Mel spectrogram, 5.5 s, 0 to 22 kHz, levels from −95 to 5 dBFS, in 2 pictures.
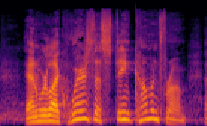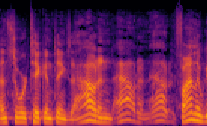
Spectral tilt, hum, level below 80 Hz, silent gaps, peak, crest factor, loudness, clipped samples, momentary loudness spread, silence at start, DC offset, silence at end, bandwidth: -5.5 dB/octave; none; -74 dBFS; none; -2 dBFS; 20 dB; -21 LUFS; under 0.1%; 11 LU; 0.3 s; under 0.1%; 0 s; 15.5 kHz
